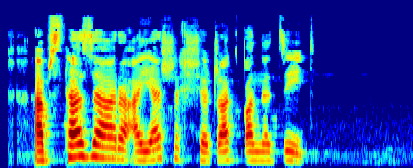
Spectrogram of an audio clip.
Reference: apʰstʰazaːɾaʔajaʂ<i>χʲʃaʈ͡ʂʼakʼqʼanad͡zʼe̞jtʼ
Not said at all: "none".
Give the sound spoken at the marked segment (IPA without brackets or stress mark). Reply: a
